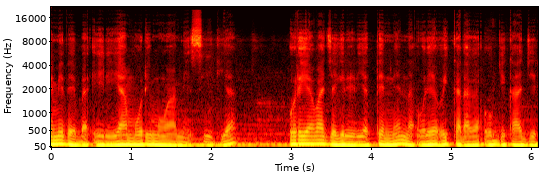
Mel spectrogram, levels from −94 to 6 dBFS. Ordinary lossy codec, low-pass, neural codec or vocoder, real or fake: Opus, 24 kbps; 19.8 kHz; none; real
